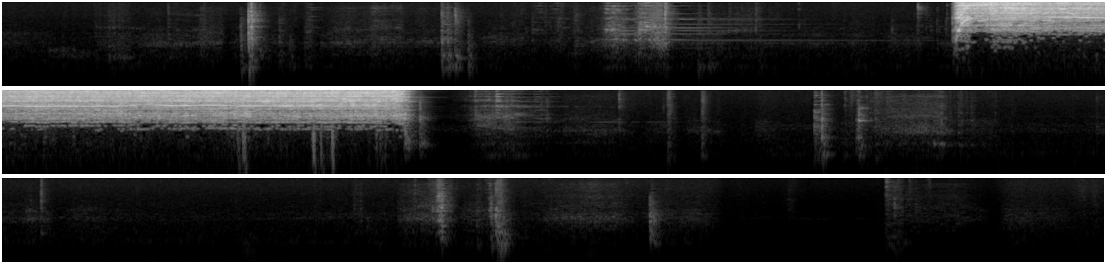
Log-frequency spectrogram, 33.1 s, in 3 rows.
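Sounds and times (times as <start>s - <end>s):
circular saw cutting board: 9.5s - 16.2s.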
